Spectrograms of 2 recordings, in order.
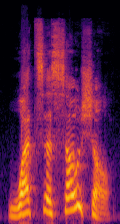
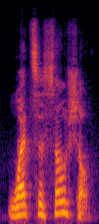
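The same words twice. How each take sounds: First: It is shouted loudly. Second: It is said at normal volume.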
